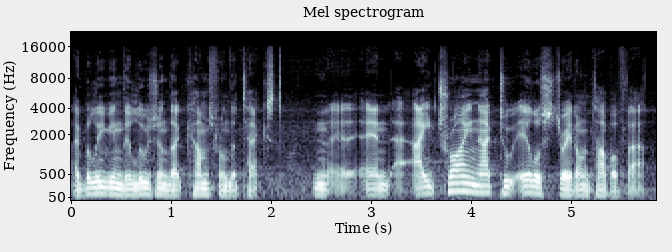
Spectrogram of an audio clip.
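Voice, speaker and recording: A man's voice: low voice, lively intonation, moderate pace, gravelly. A scenic designer from Argentina speaking in a documentary interview, reflective and searching for his words.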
